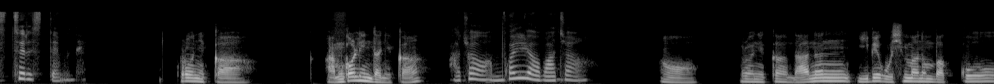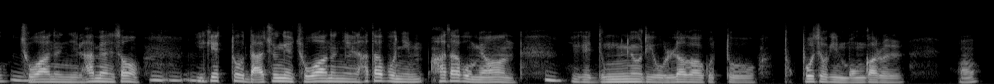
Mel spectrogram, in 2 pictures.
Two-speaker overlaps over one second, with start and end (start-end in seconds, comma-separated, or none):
none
